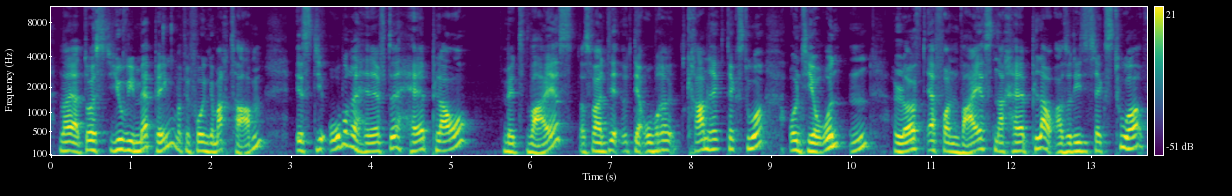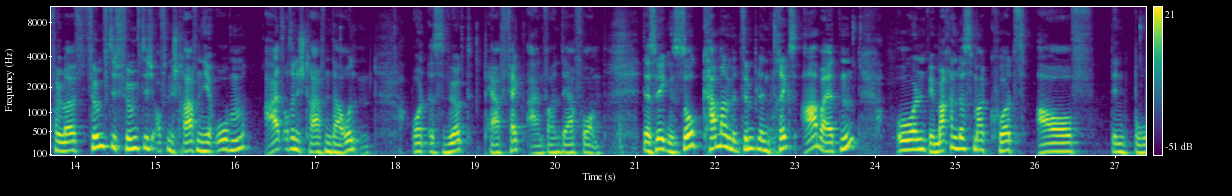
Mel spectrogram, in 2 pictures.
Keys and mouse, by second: 0.5-1.4 middle drag, 1.4 click, 17.3 middle click, 18.8 shift+middle click.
